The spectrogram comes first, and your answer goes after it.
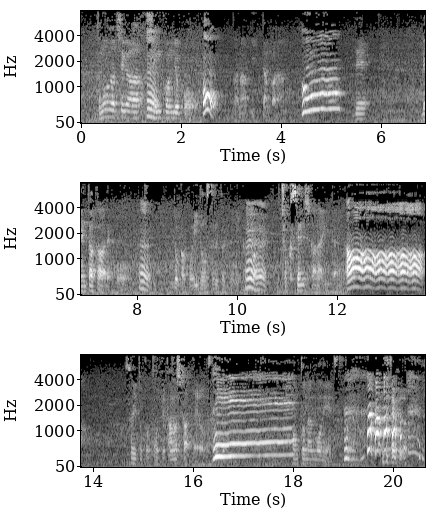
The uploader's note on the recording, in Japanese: いつにも増して雑音が酷いです。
